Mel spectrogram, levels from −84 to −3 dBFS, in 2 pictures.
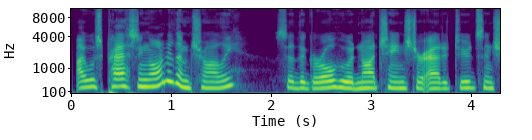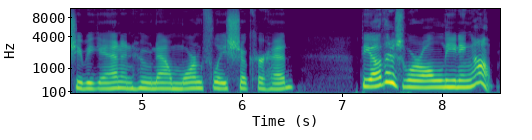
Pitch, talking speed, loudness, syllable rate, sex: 215 Hz, 225 wpm, -17 LUFS, 6.0 syllables/s, female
